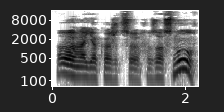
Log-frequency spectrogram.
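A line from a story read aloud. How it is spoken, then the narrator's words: Surprised mutter. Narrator (Russian): пробормотал с удивлением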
